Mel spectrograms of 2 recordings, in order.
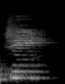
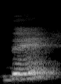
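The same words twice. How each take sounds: First: "di" pronunciado "dji"; D com som de DJ. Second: "D" dito "dê", isolado; som da letra sozinha. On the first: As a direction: diga "di" com D chiado, como DJ. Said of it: "e sim o D J". ("di" com som de "dji") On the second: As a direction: diga "D" como "dê", sem chiado. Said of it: "a letra D sozinha tem um som". ("D" com o som puro de "dê") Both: Shown as a demonstration.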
